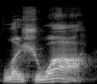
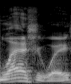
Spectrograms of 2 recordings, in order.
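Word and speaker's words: Lajoie: correct pronunciation of his name is Lee schwa and that's a it's a French name and but the public ended up calling him Lazio so I guess we'll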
